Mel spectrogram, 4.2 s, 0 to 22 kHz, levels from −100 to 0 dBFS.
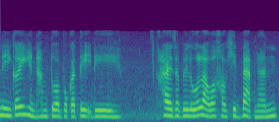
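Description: Nothing goes wrong anywhere in this speech recording; the only thing underneath it is a bit of ordinary room noise, sitting about 33 dB below the speech.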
